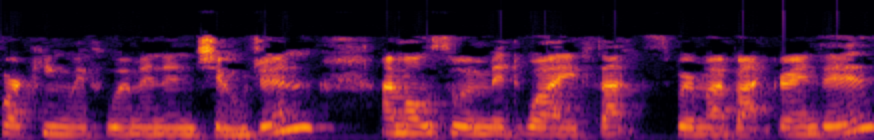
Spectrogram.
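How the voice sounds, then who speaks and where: With noticeable background noise behind her, a woman speaks at a medium pitch in a Scottish accent. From Scotland, Glasgow. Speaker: author and wellbeing coach. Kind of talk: radio interview.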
